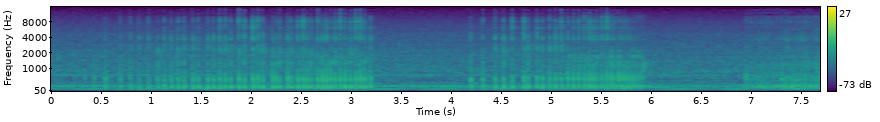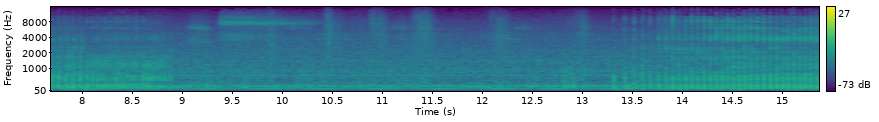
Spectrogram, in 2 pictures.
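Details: A 5-year-old English bulldog snoring while asleep: loud, rattling, snorting breaths in long cycles with a low buzzing tone; heavy snoring from a flat-faced dog.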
